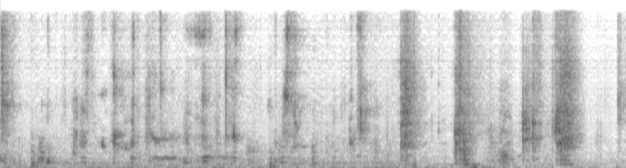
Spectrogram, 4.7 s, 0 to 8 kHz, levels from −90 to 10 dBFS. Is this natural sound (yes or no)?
no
